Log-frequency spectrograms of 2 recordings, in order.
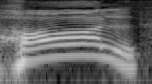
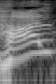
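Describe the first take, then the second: First: The vowel is a rounded 'aw' sound. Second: The vowel is an open 'ah' sound. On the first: The speaker calls it right. "नहीं" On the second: The speaker calls it wrong. "अच्छा गलत पढ़ूं, हाल पढ़ूं?"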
